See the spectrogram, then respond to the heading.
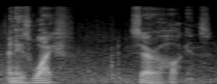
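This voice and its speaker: Low-voiced, probing detective. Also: male voice, unhurried. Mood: cool, probing. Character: cool, probing male private detective. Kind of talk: video game voice acting. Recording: faint ambient noise behind.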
